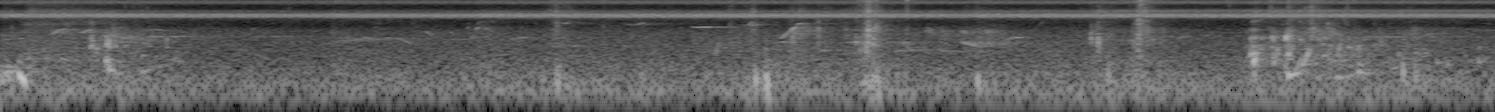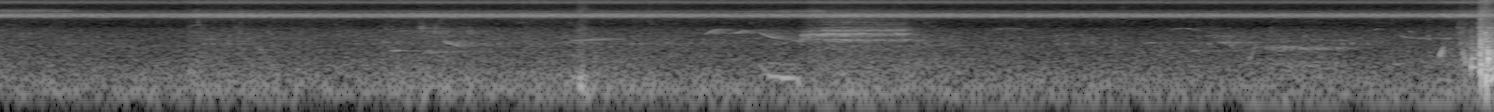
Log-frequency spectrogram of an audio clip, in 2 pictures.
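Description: Steady high-pitched drone of insects, with a few faint scattered clicks and knocks.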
